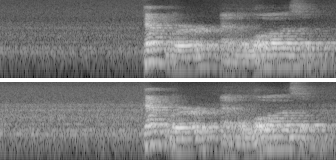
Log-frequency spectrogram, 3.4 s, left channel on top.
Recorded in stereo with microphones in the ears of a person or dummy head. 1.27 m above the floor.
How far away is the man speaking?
About 2 m.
